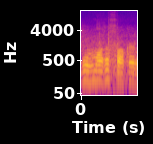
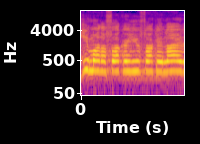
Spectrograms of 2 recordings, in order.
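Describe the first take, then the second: First: Imitating the wife's quiet, stunned curse; hushed insult. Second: Imitating the wife screaming at him for lying; angry wife catching his lie, shouting; furious wife. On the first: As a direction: quietly mutter it in stunned disbelief. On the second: Wife furious about hidden coke.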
